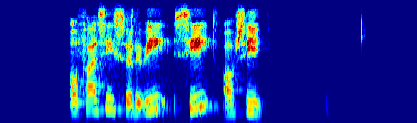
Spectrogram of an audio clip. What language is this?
Catalan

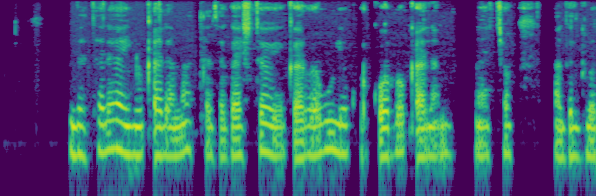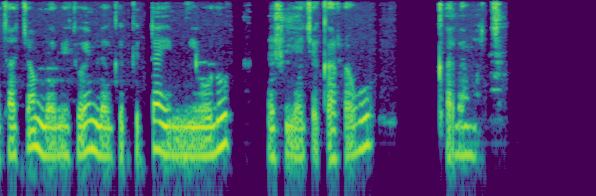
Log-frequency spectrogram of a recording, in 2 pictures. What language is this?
Amharic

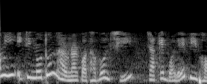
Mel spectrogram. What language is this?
Bangla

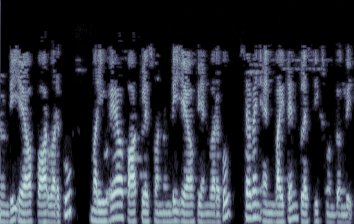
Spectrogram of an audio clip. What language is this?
Telugu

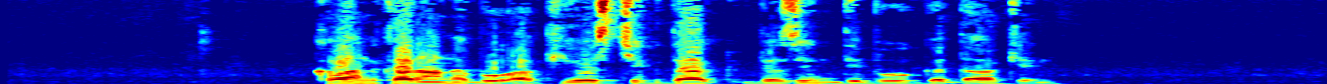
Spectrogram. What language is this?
Ormuri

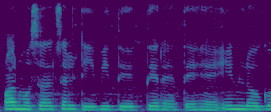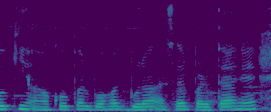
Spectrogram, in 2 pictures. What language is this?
Urdu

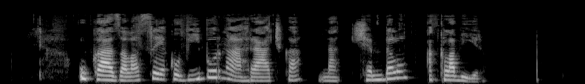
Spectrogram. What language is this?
Czech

